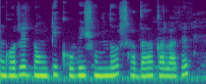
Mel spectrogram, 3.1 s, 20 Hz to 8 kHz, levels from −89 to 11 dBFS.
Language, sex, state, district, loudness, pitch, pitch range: Bengali, female, Tripura, West Tripura, -12 LUFS, 230 Hz, 230-240 Hz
